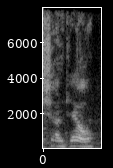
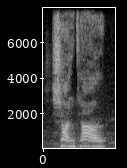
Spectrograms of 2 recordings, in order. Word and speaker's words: Chantel: My first name is Chantel, and the Germans pronounce it in a French, Chantal.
